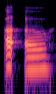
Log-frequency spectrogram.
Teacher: you're stopping the air in the middle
